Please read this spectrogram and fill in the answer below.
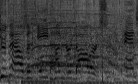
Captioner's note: applause and cheering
